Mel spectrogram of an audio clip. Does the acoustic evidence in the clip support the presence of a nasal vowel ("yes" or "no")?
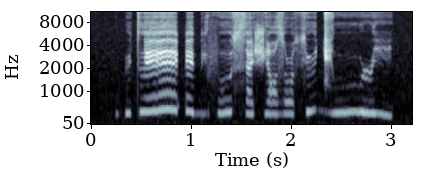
no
